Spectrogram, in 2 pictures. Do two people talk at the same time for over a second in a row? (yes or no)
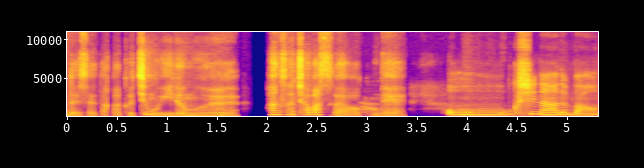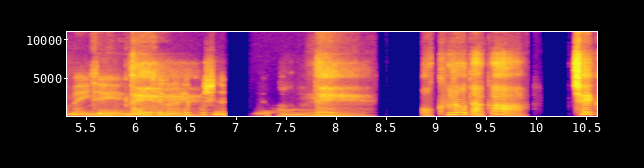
yes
